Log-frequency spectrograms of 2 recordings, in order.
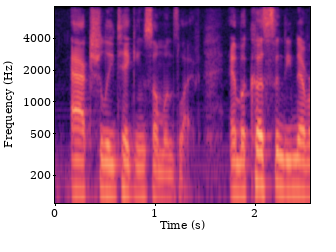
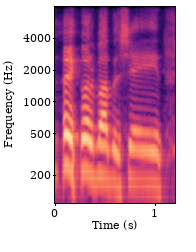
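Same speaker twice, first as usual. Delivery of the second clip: laughing; 6 semitones higher, 7 dB louder than usual. Retold or imitated. Mocking the character's outraged question.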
